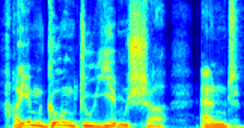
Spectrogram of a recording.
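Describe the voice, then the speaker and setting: A man's voice: on the high side, big pitch swings, a little slow, breathy edge, soft background music, pitched above the performer's own voice, full character voice. A man reading aloud and voicing a blunt, fierce barbarian warrior who roars and bellows at a crowd. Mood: roaring exasperated. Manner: roaring, bellowing commands.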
